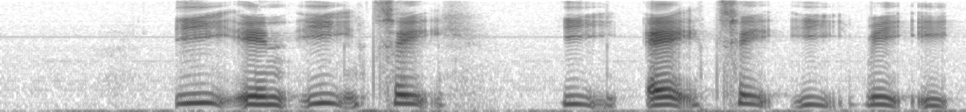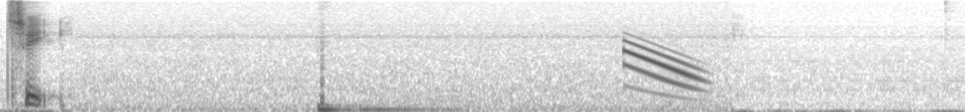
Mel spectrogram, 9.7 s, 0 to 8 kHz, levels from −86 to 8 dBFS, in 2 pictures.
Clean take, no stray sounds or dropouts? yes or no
no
